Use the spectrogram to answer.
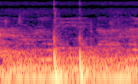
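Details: Abdominal percussion on a patient lying flat, examiner on the right side, during liver/spleen percussion: two soft, hollow finger taps giving the resonant note of gas-filled bowel.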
